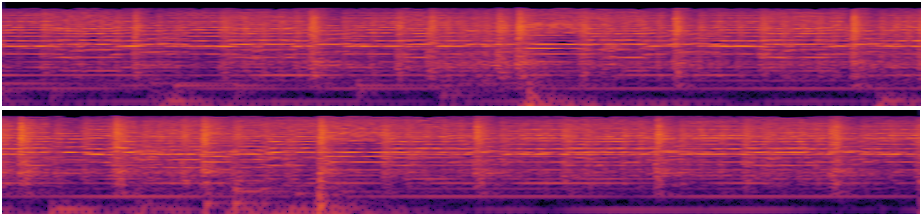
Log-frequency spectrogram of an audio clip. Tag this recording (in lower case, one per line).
music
